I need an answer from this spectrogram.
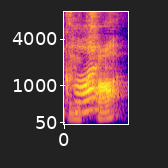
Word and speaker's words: caught: The one that's COT I pronounce with an A, and the one that's CAU I pronounce sounding like an O.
